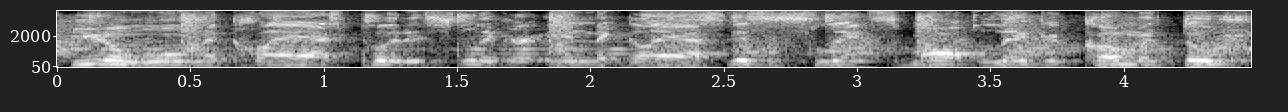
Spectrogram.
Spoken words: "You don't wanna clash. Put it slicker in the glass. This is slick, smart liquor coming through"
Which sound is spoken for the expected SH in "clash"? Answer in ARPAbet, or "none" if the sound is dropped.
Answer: S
